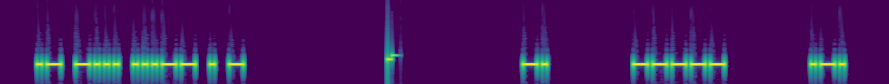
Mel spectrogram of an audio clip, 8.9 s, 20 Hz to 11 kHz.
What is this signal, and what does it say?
Morse code, heard as a keyed tone, about 25 wpm, spaced as for 15 wpm, 700 Hz. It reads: AB3ET N0R
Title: USA Call Signs - 5 Characters - 6x Character Spacing - 25wpm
